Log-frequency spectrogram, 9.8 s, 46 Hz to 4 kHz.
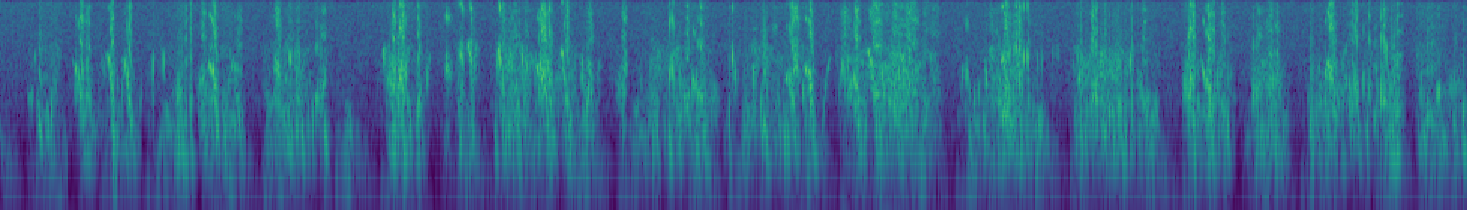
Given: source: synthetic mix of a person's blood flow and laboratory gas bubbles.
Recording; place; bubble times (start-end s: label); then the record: Doppler ultrasound of blood flow; precordium
0.00-0.04 s: bubbles
0.17-0.94 s: bubbles
0.98-1.64 s: bubbles
1.74-2.22 s: bubbles
2.52-2.88 s: bubbles
2.94-3.21 s: bubbles
3.27-4.01 s: bubbles
4.09-4.20 s: bubbles
4.24-5.54 s: bubbles
5.57-6.29 s: bubbles
6.37-7.08 s: bubbles
7.12-7.74 s: bubbles
7.86-8.23 s: bubbles
8.31-8.61 s: bubbles
8.68-9.37 s: bubbles
9.43-9.79 s: bubbles
From the record:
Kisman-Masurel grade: 444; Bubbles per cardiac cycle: continuous sound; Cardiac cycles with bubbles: 100%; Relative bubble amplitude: maximal (0.775 to 0.999); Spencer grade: 4 (maximum detectable bubble signal sounding continuously throughout systole and diastole of every cardiac period, and overriding the amplitude of the normal cardiac signals); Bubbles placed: anywhere in the cardiac cycle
